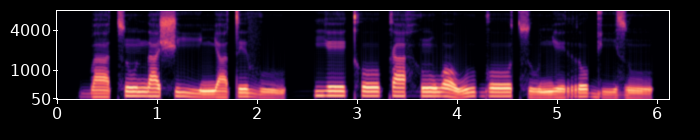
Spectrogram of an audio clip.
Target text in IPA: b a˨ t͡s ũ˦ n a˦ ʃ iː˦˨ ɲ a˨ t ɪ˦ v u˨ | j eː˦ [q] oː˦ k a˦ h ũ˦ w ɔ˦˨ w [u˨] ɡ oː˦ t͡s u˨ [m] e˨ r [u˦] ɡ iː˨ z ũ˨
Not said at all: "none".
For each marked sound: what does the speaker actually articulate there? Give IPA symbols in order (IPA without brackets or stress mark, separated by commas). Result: kʰ, u˦, ɲ, o˦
